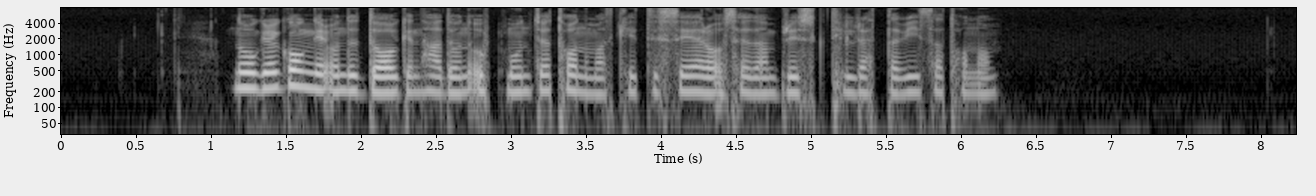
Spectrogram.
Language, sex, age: Swedish, female, 21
